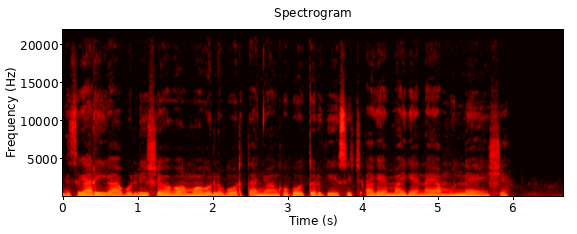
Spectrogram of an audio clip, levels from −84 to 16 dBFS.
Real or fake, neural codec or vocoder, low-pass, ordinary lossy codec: real; none; none; none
